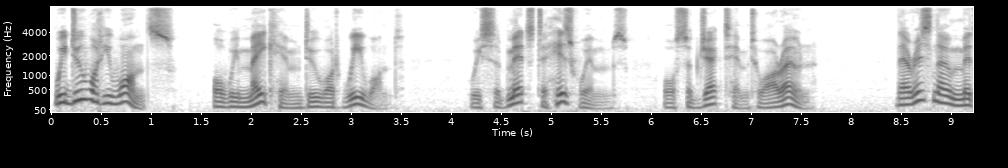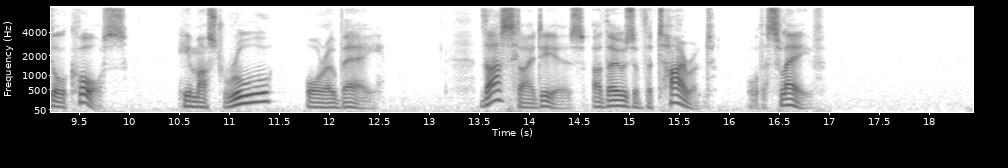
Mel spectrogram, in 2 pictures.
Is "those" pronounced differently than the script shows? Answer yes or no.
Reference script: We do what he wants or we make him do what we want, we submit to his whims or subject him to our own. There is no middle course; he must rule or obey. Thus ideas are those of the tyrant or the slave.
no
